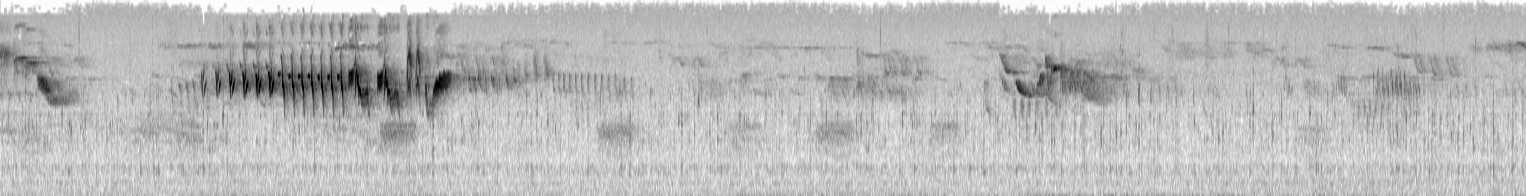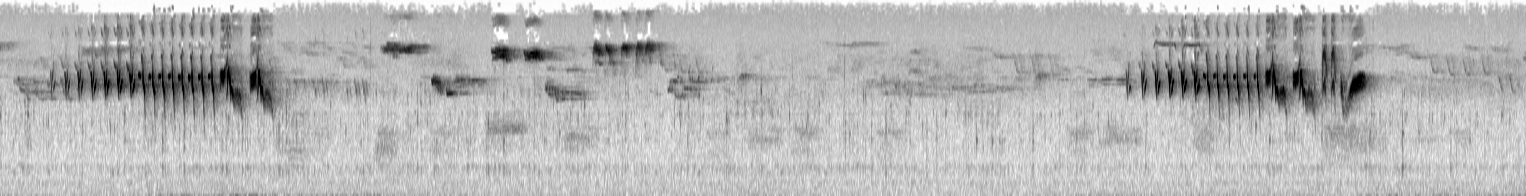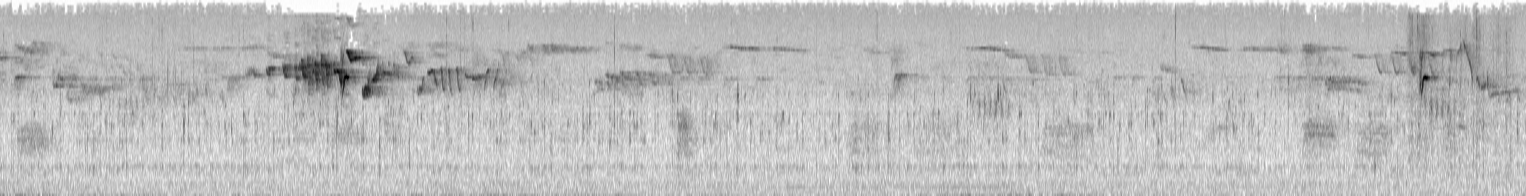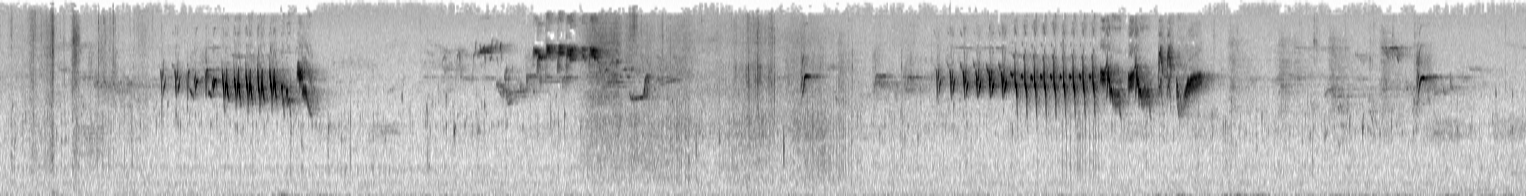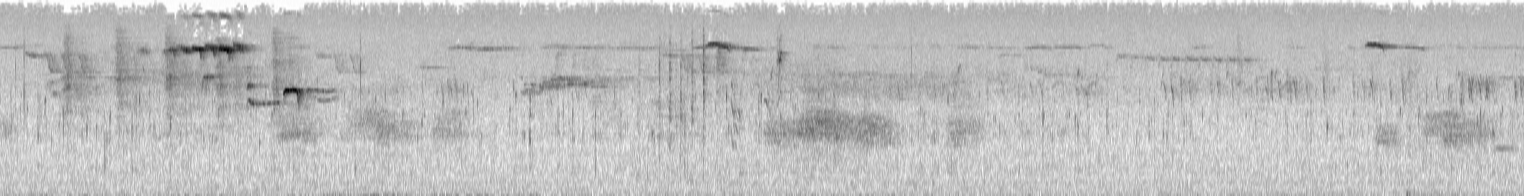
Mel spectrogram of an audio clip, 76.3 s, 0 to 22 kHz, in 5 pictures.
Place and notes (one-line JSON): {"date": "2011-02-27 12:48:00", "description": "outside Nottington Church mid day early spring", "latitude": "50.64", "longitude": "-2.49", "altitude": "25", "timezone": "Europe/London"}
